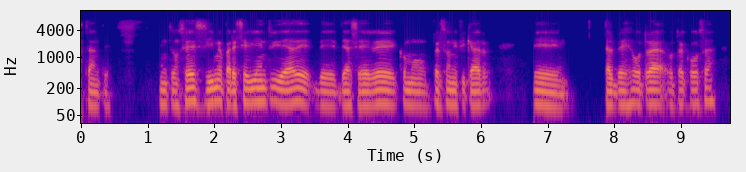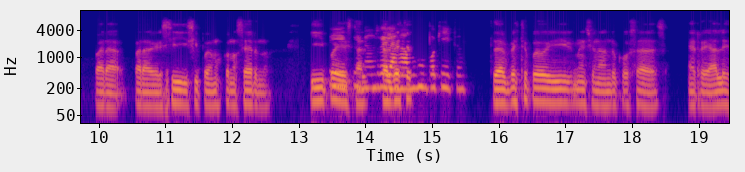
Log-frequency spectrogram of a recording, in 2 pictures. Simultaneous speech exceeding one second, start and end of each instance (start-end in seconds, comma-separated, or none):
13.4-14.7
